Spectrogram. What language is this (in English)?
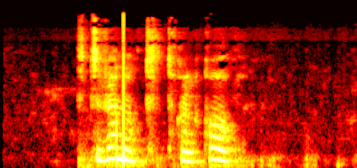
Kabyle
